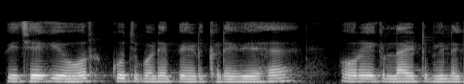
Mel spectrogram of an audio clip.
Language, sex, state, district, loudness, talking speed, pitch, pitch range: Hindi, male, Uttar Pradesh, Saharanpur, -16 LUFS, 180 wpm, 135 Hz, 130-140 Hz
